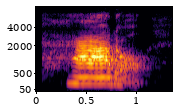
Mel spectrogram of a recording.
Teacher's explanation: the word paddle which has that very open American a sound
